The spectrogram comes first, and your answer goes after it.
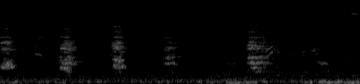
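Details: Labrador Retriever playing with a ball, giving about six short, sharp, quiet barks spaced roughly half a second apart, with a faint hum in the background.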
